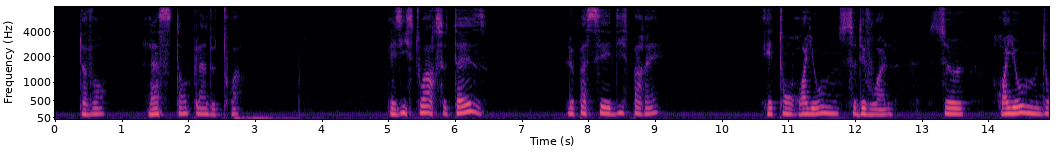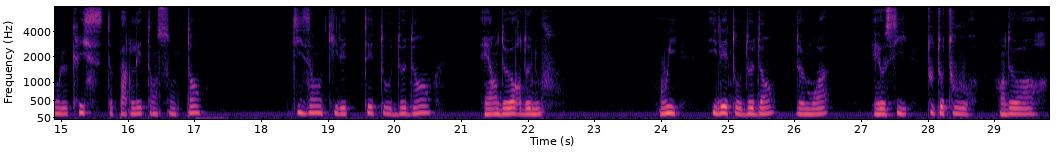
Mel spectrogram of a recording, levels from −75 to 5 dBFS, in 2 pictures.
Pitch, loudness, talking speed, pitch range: 145 Hz, -31 LUFS, 95 wpm, 140-155 Hz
